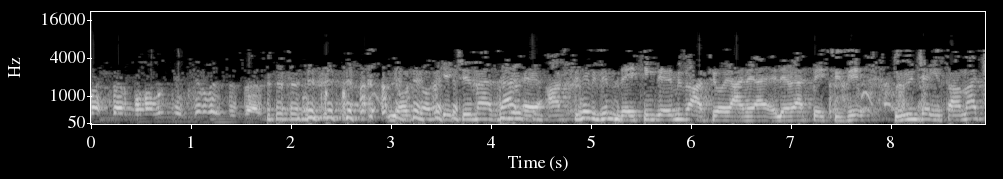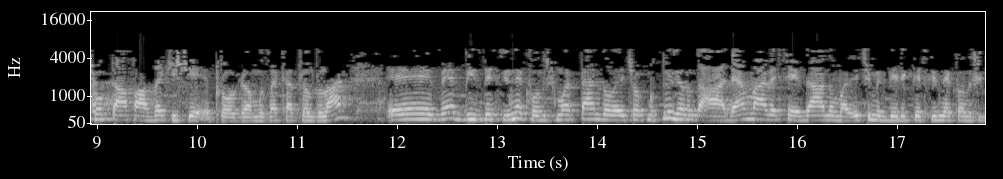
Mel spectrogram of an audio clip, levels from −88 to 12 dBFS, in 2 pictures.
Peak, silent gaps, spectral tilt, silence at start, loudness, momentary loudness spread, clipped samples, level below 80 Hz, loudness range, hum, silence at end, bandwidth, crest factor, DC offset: 0 dBFS; none; -9.5 dB/octave; 0 s; -12 LUFS; 4 LU; under 0.1%; -50 dBFS; 2 LU; none; 0 s; 6 kHz; 12 dB; under 0.1%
